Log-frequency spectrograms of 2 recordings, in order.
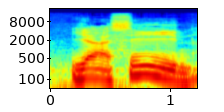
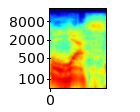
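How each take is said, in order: First: Each letter is said by its full name. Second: The letters are read together as one short word. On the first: This is the unusual way the Quran reads it. "macam tu kan" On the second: This is how Arabs would normally read it.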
